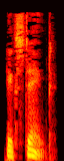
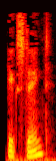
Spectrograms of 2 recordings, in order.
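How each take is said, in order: First: EXTINCT with a falling, settled end; confirming tune. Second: EXTINCT with a rising, questioning end; questioning tune. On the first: Host giving the ready reply, EXTINCT falling as a confirmation. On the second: Uncle querying the volcano's state, EXTINCT rising as a question. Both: A narrator's reading.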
